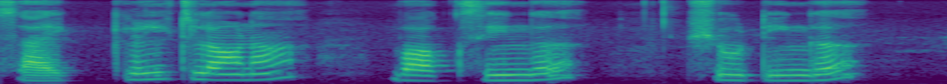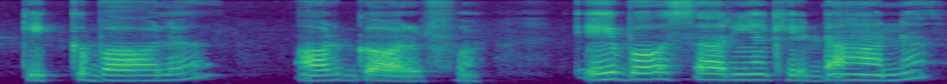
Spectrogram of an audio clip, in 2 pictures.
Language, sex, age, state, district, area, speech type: Punjabi, female, 30-45, Punjab, Tarn Taran, rural, spontaneous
